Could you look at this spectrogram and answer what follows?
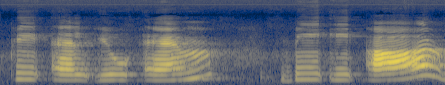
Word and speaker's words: plumber: well door plum ball PL um ber but B is silent so we say plumber okay be silent well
